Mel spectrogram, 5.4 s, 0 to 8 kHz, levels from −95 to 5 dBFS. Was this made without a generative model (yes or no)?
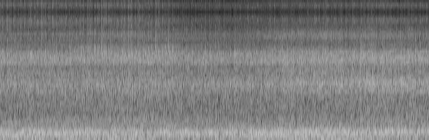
yes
